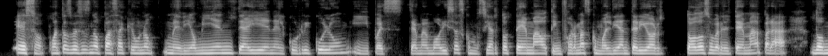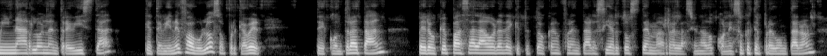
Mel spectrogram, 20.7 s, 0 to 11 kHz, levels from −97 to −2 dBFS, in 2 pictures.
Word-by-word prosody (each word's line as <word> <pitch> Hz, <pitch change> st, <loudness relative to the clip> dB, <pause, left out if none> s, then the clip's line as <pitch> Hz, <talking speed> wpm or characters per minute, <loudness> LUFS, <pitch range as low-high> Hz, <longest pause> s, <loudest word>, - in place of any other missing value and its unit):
eso, 200 Hz, -6 st, +4 dB
¿cuántas 185 Hz, +2 st, 0 dB
veces 200 Hz, 0 st, +2 dB
no 195 Hz, -1 st, +2 dB
pasa 190 Hz, 0 st, +3 dB
que 190 Hz, -, -4 dB
uno 180 Hz, +1 st, 0 dB
medio 165 Hz, -3 st, -1 dB
miente 190 Hz, +2 st, +2 dB
ahí 180 Hz, 0 st, +1 dB
en 180 Hz, 0 st, -1 dB
el 170 Hz, -3 st, -6 dB
currículum? 195 Hz, +4 st, 0 dB
Y, 175 Hz, -11 st, -7 dB
pues, 155 Hz, -1 st, -4 dB
te -, -, -1 dB
memorizas 170 Hz, +4 st, -2 dB
como 170 Hz, -4 st, -6 dB
cierto 185 Hz, +3 st, -1 dB
tema 180 Hz, -2 st, +3 dB
o 170 Hz, -, -2 dB
te 155 Hz, -, -3 dB
informas 175 Hz, +4 st, 0 dB
como 170 Hz, -4 st, -1 dB
el 160 Hz, -, -1 dB
día 170 Hz, +1 st, +2 dB
anterior 170 Hz, 0 st, +3 dB, 0.3 s
todo 185 Hz, +1 st, +6 dB
sobre 175 Hz, -3 st, +1 dB
el 160 Hz, -, -4 dB
tema 175 Hz, +3 st, 0 dB
para 185 Hz, -1 st, 0 dB, 0.3 s
dominarlo 185 Hz, +1 st, +4 dB
en 190 Hz, -, -1 dB
la 180 Hz, -, -2 dB
entrevista, 175 Hz, -, -3 dB, 0.4 s
que 170 Hz, -, -4 dB
te 160 Hz, -, -6 dB
viene 170 Hz, +9 st, -1 dB
fabuloso, 200 Hz, 0 st, +3 dB
porque, 155 Hz, -, -6 dB
a -, -, +1 dB
ver, 185 Hz, +1 st, +5 dB, 0.7 s
te 160 Hz, -2 st, -4 dB
contratan, 185 Hz, -, +2 dB, 0.3 s
pero, 180 Hz, -3 st, +3 dB
¿qué 200 Hz, -, +2 dB
pasa 195 Hz, 0 st, +2 dB
a -, -, +4 dB
la 185 Hz, -1 st, +4 dB
hora 185 Hz, 0 st, 0 dB
de 185 Hz, -1 st, -2 dB
que -, -, -10 dB
te 150 Hz, -, -14 dB
toca 180 Hz, +2 st, -7 dB
enfrentar 170 Hz, -1 st, -5 dB
ciertos 180 Hz, -2 st, -4 dB
temas 180 Hz, -3 st, -3 dB
relacionado 160 Hz, -1 st, -6 dB
con 150 Hz, -2 st, -7 dB
eso 155 Hz, +4 st, -6 dB
que 185 Hz, 0 st, -2 dB
te 185 Hz, -4 st, -2 dB
preguntaron? 160 Hz, +8 st, -2 dB
180 Hz, 185 wpm, -24 LUFS, 170-190 Hz, 0.7 s, todo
